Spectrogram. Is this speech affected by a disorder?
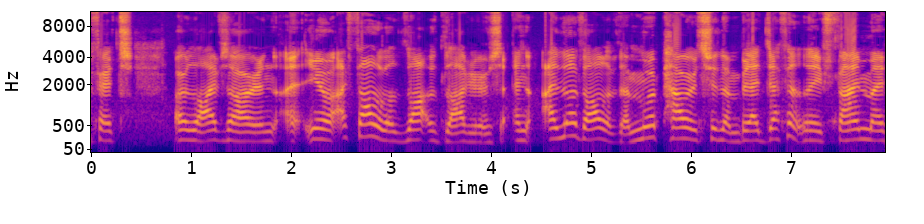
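Yes: hemi-glossectomy for oral cancer, hemiglossectomy; tongue tethered to cheek.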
